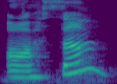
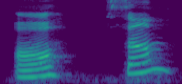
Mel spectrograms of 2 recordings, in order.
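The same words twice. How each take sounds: First: Said in the usual way. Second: Awesome drawn out, slower; slow stretched awesome. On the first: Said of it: "Our next one we have is". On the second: Shown as a demonstration. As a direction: hold the aw in awesome. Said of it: "A W".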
